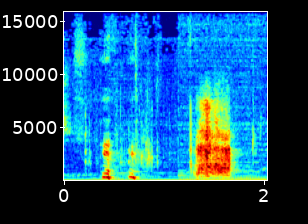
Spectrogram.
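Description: A zipper pulled in one short rasp about one and a half seconds in, just after two brief falling vocal exclamations from a man.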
